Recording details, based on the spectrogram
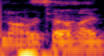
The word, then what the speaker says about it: Naruto: It's pronounced Naruto.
